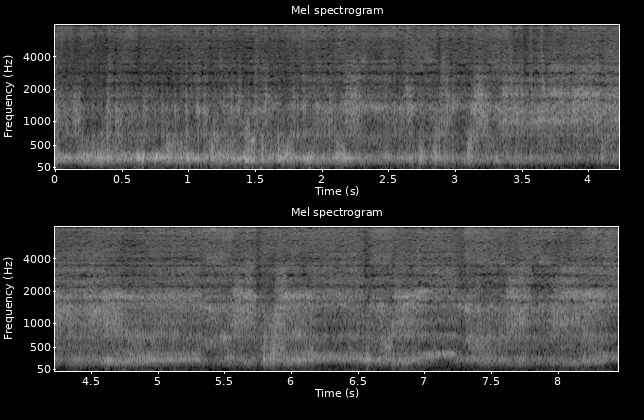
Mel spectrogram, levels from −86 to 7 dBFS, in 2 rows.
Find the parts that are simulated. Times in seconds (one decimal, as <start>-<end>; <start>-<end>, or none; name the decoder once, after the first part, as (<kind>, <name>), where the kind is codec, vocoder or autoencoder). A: 0.0-8.5 (codec, ZipCodec)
